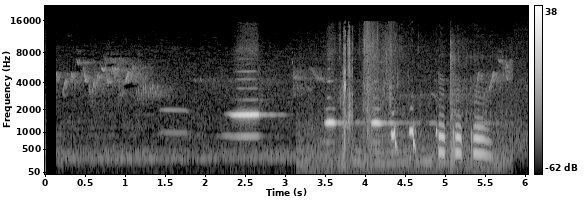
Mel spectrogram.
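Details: A North Island kōkako in New Zealand, recorded in 2019, gives its haunting song: a long, pure, organ-like note, then slower fluting notes bending up and down, with faint higher chirps from other birds.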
